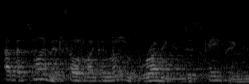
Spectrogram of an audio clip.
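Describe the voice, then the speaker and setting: A woman's voice: lowish voice, animated, lightly acted. Woman acting firm heroic commander, very echoey. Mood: calm, reflective. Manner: firm, measured, authoritative. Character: commanding elven heroine leading a holy army. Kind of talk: video game cutscene dialogue. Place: game audio re-recorded in a room by camera. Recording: very echoey, distant off-screen capture, hissy.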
